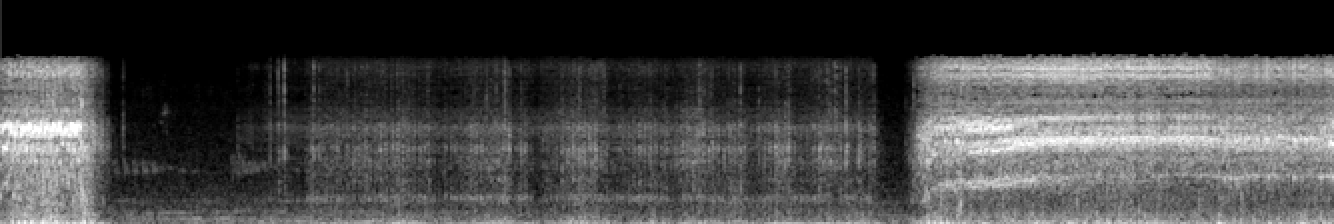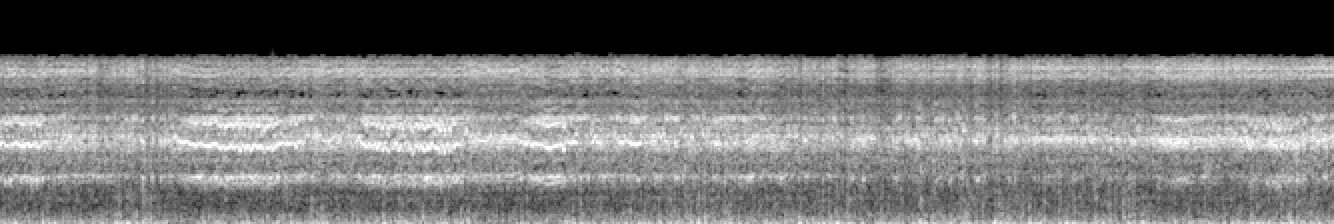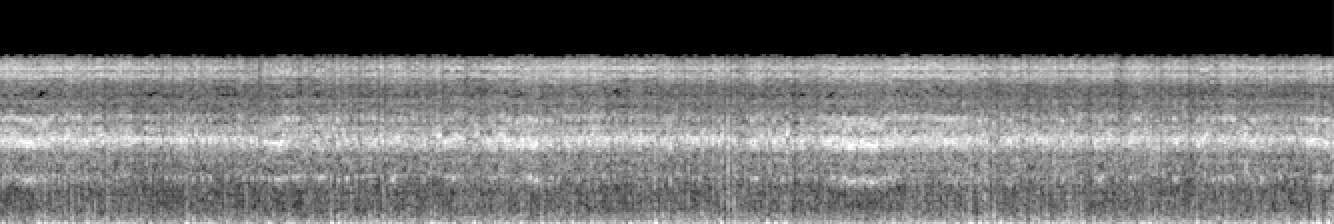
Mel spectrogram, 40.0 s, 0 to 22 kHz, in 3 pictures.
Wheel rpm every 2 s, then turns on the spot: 30, 10, 10, 20, 90, 230, 230, 220, 220, 230, 230, 240, 230, 220, 230, 230, 230, 220, 230, 230.
2-8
